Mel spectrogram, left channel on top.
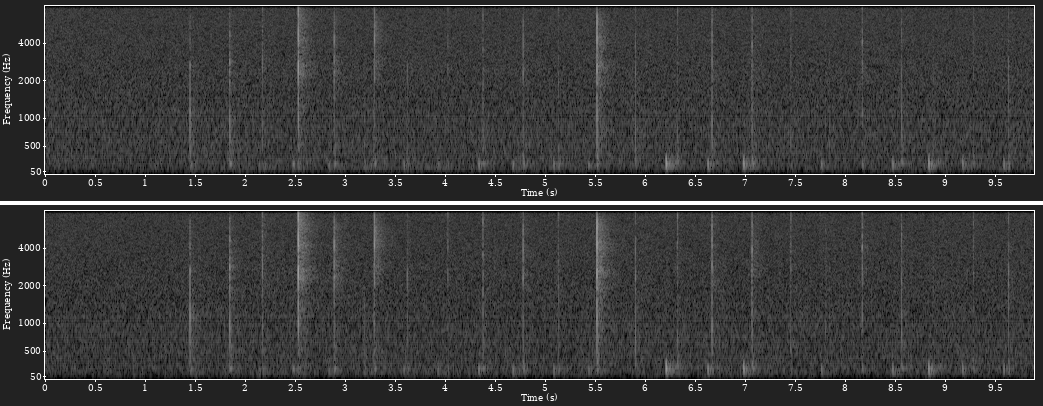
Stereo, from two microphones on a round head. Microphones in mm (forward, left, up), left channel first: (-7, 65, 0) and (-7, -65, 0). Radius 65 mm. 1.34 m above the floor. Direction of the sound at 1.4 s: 30° right (ahead or behind).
